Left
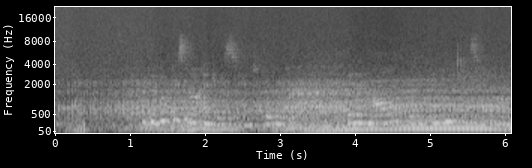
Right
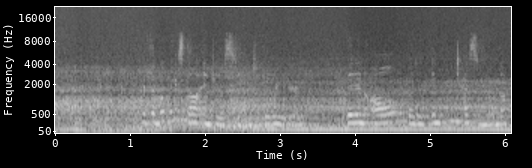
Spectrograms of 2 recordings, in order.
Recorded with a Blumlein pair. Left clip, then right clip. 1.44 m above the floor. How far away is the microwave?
I don't hear a microwave.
